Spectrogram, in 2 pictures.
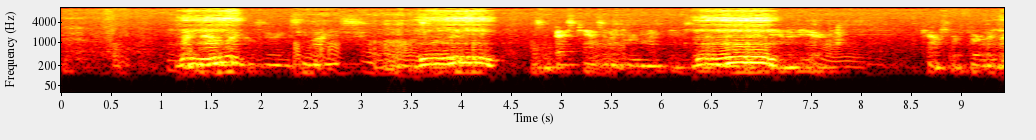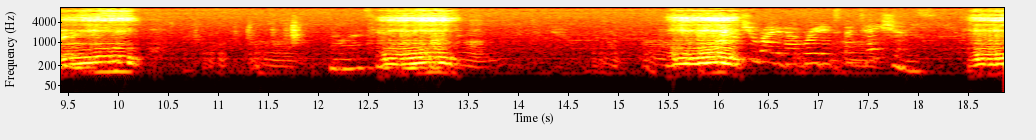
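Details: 6-week-old baby boy snoring: loud, rattly, voiced snoring sounds recurring about every three seconds, around 20 breaths a minute.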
